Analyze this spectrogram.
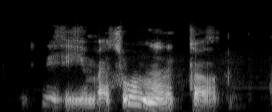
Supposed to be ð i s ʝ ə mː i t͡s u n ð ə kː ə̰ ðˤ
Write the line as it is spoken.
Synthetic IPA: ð i θ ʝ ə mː æ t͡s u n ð ə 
